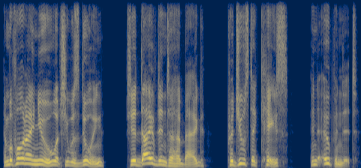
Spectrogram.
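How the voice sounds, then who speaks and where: A man voicing an amiable, flustered upper-class young gentleman, chattily narrating a comic audiobook in old-fashioned slang. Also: on the high side, big pitch swings, normal speed, no echo, clean studio sound. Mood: amused narrating.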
